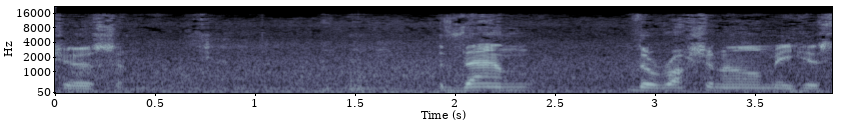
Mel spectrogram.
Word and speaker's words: Kherson: The Ukrainians have now taken more land near Kherson, it's spelt with a K but pronounced with an H, Kherson, than the Russian army has taken in the Battle of Donbass.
